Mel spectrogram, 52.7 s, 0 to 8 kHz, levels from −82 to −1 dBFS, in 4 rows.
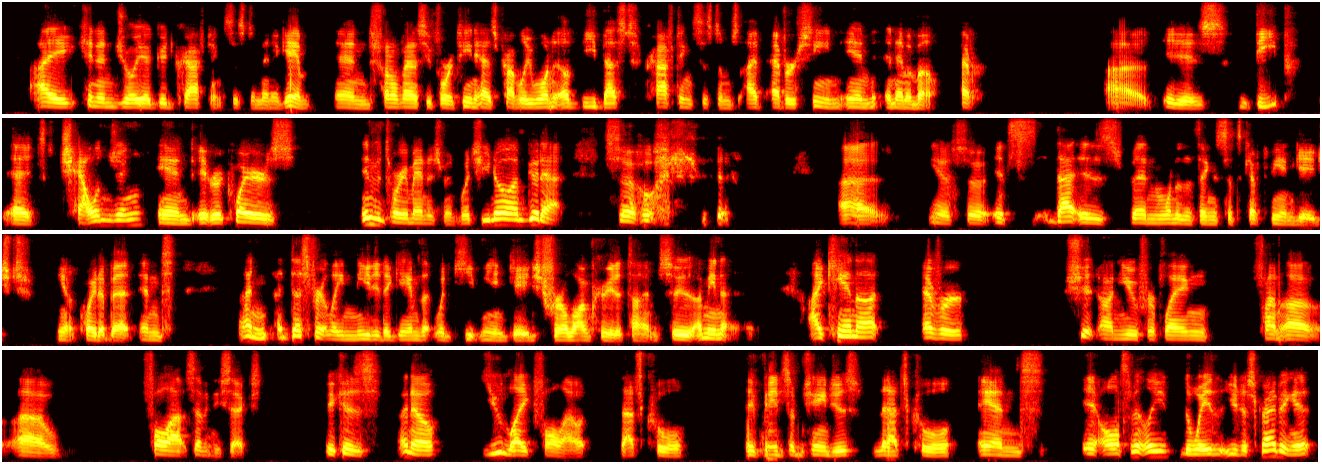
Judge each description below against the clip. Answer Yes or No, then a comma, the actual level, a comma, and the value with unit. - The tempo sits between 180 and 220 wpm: No, average, 140 wpm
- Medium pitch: No, low, 110 Hz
